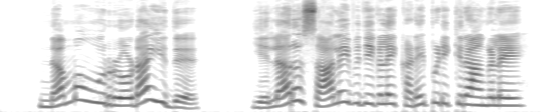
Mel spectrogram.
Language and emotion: Tamil, surprised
